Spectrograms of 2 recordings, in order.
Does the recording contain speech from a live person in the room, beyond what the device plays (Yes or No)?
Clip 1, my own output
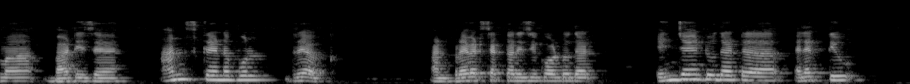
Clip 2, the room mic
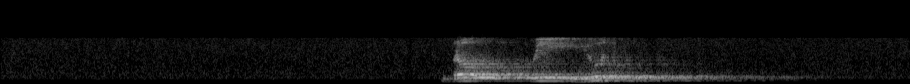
Yes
